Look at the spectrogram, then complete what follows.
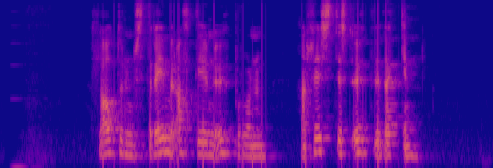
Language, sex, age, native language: Icelandic, female, 30-39, Icelandic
